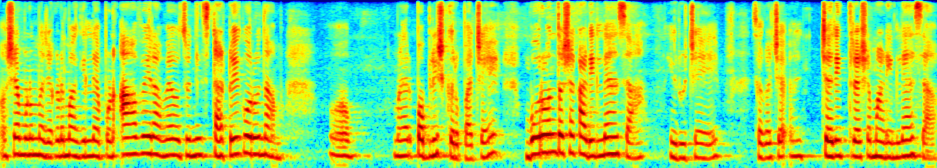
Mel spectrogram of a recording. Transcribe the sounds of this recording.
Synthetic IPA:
ə̰ɕãm̤əɽ̃uːnm̤ad͡ʑakəɽemaɡilːɛ̃pəɳaʋeɾaʋɛ̃əd͡zunisʈʰaʈujkəɾuːnam | m̤əɳaɾpəbliɕkəɾpat͡ɕaɦeboɾont̪əɕãkaɽilːɛ̃əsa | ɦiɾut͡ɕaɦe | səɡɭat͡ɕt͡ɕəɾit̪ɾəəɕãmaɽ̃ilːɛ̃əsa̰

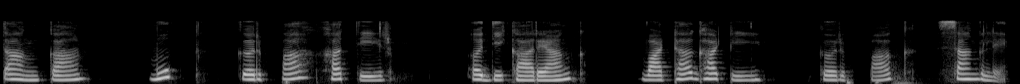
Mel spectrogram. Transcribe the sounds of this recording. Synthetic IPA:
t̪ãŋka | mukt̪ | kəɾpakʰat̪iːɾ | əd̪ʱikaɾjãŋk | ʋaʈʰaɡʱaʈi | kəɾpak | sãŋɡlḛ

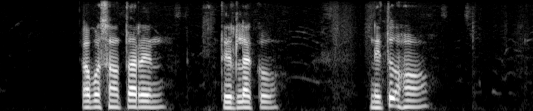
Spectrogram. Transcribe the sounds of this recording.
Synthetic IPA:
abɔsãt̪aɾɛn | t̪iɾlakɔ | nit̪uʔɦɔ̃

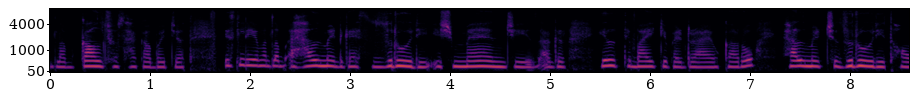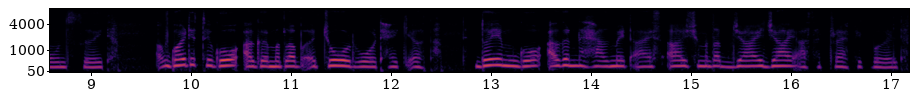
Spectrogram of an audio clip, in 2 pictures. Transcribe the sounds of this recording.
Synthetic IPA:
mɐt̪lɐbkɐlt͡ʃʰusɛkabɐt͡ʃɐt̪ʰislijemɐt̪lɐbɦɛlmeʈɡɐszuɾuːɾiːʔiʃʰmɛːnt͡ʃiːzɐ̰ɡəɾɦilt̪ʰibɐːjkipeɖɾaːjʋkɐɾoːhɛlmeʈ̚t͡ʃʰizɐɾuːɾiːt̪ʰaːwunzsəːt̪ʲʰ | ɡɔʈit̪ʰiɡoːʔɐɡəɾmɐt̪lɐbt͡ʃoːʈʋoːʈʰhɛkʲət̪ʰ | d̪ojemɡoːʔɐɡɐɾnɐɦɛlmiʈaːsaːd͡ʒt͡ʃʰimɐt̪lɐbd͡ʒaːjd͡ʒaːjɐsɐʈɾɛːpʰikbəːlʲ

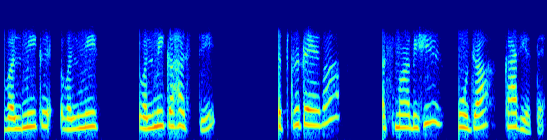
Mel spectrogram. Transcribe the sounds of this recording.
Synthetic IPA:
ʋɐlmikʋɐlm | ʋɐlmikɐɦɐst̪i | sɐt̪kɾɨt̪eːʋa | ɐsmaːbiɦipuːd͡ʒaːkaːɾjɐt̪eː

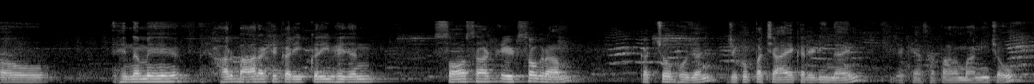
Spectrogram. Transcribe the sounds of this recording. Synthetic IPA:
ɛ̃ː | ɦɪnəmẽhɐɾɓaːɾkʰeːkɐɾiːb̚kɐɾibʋeːd͡ʑənɪ̆ | sɔːsaːʈʰeːʈʰsɔɡɪɾaːm | kɐt͡ɕobʱoːd͡ʑənɪ̆d͡ʑeːkopɐt͡ɕaːekɐɾeɗɪ̃nd̪aːɦɪnɪ̆ | d͡ʑẽːkʰeɐsãpaːɽ̃maːnit͡ɕɐu

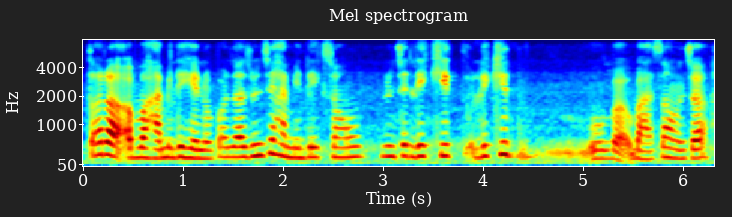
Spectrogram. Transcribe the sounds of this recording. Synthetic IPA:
t̪ʌɾʌʔʌ̰bʌɦamileɦernupʌrt͡sʰʌd͡zunt͡saj̃ɦamilekʰt͡sʰʌw̃ | d͡zunt͡sãĩlekʰit̪likʰit̪ | bʱasaɦunt͡sʰʌ

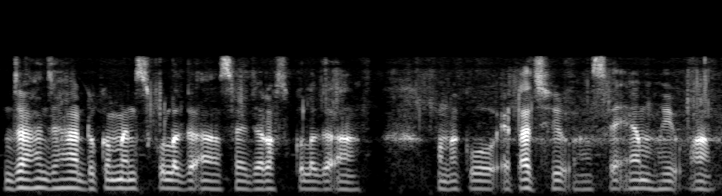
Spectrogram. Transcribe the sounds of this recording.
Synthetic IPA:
d͡ʒaɦãd͡ʒaɦãɖɔkumɛɳskɔlaɡaʔasɛd͡ʒaɾɔskɔlaɡa̰ʔa | mɔnakɔɛ̰ʈat͡ʃhujuʔãsɛʔɛmɦujṵʔã

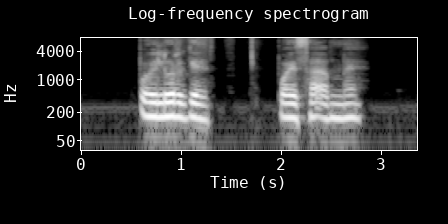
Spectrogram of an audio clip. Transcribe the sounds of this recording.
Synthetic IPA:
pɔjluɾɡɛ | pɔjsaamːɛ

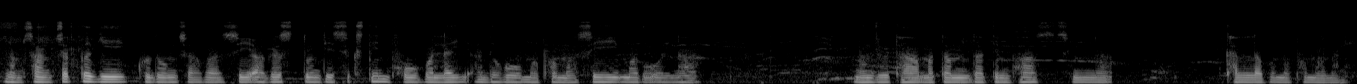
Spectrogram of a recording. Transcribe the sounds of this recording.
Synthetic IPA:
lɐmsaŋt͡ʃɐt̚bɐɡikʰudoŋt͡ʃabɐsiaɡɐstːwentisikstinpʰowbɐlɐjɐdubumɐpʰɐmɐsimɐɾuojnɐ | nuŋd͡ʒutʰamɐtɐmdɐtinpʰassiŋnɐ | tʰalːɐbɐmɐpʰɐmɐmɐni

